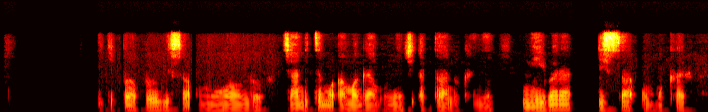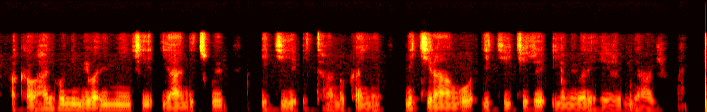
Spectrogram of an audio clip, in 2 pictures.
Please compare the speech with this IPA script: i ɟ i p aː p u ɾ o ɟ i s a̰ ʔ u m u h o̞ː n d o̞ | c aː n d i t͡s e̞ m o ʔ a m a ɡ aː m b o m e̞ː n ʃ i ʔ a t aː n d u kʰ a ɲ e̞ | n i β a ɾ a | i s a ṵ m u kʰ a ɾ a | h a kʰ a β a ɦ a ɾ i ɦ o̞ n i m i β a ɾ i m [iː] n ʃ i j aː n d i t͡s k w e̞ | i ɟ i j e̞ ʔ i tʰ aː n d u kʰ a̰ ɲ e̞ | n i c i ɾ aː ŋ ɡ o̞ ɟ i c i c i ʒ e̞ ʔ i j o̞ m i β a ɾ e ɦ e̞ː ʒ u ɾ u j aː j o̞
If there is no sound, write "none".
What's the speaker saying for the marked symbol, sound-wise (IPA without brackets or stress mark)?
iː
